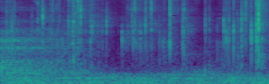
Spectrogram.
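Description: Foil Magic: The Gathering booster pack wrapper crinkling and tearing as it is pulled open by hand, a run of small crackles.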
